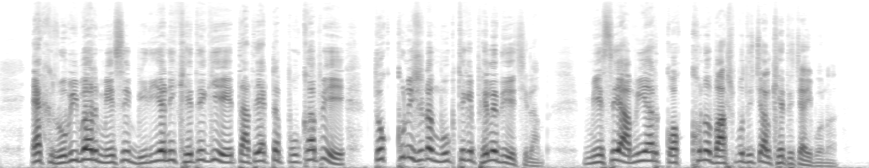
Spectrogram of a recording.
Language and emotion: Bengali, disgusted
